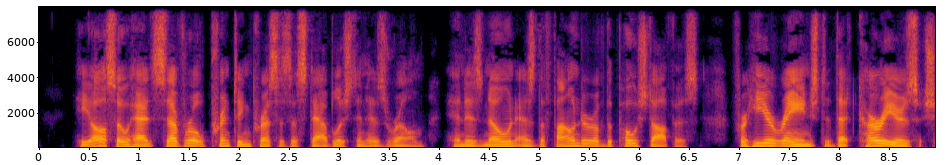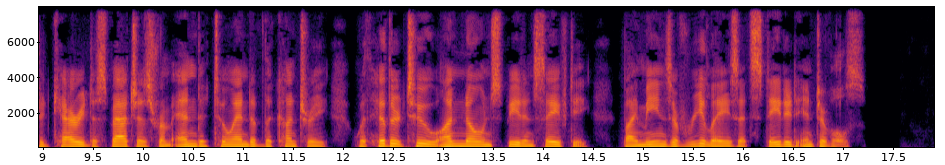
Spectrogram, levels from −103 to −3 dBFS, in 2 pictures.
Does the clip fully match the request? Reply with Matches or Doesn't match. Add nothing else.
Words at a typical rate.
Matches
